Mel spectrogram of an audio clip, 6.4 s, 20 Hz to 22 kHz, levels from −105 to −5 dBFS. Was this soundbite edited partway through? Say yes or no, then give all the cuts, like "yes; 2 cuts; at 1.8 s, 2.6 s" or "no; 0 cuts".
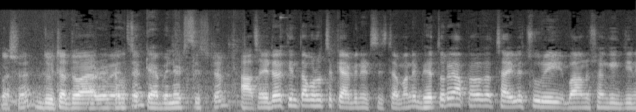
no; 0 cuts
